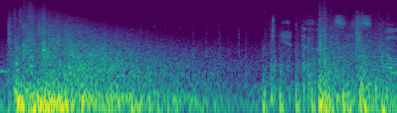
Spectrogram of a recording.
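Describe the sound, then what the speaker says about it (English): Heavy artillery turret fire in the World War II strategy game Gates of Hell: Ostfront, with dense rumbling blasts and crackling gunfire that are loudest at the start and fade slightly before a fresh burst of sharp, close shots. "You can sometimes get the turrets to fire on the enemy artillery."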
